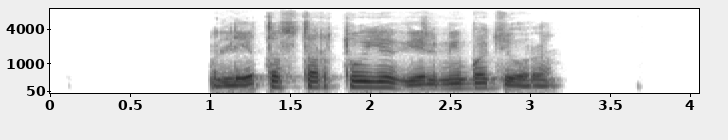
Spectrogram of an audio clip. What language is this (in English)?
Belarusian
